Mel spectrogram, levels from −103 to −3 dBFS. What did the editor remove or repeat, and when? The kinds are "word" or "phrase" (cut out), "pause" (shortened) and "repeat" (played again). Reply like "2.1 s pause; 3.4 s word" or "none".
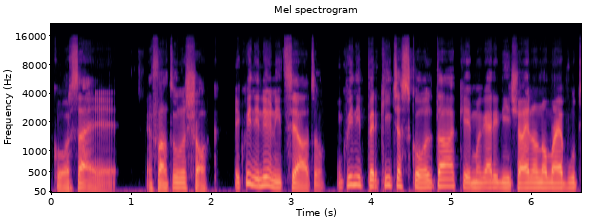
2.2 s pause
